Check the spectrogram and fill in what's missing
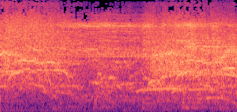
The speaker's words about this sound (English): The screams you are hearing are the actual audience reaction to a sneak preview of Visiting Hours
